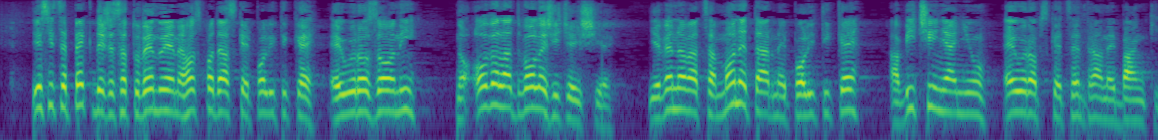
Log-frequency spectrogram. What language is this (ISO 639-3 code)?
slk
